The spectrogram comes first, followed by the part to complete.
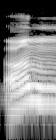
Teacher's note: আইনটিকে মোটা করে গলা চিপে পড়বেন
